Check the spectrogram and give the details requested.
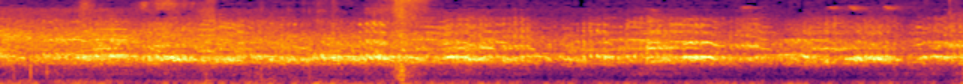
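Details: Common cranes in a large group on meadows by the Baltic lagoon near Ribnitz, Germany, far away: a steady wash of massed trumpeting calls with a brief faint click partway through.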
